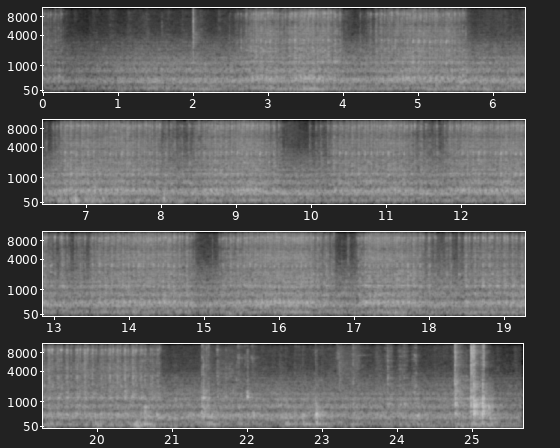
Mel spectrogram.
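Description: A sewing machine runs steadily while stitching fabric for a suit, a continuous close mechanical whir and rasp with brief pauses and restarts throughout.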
